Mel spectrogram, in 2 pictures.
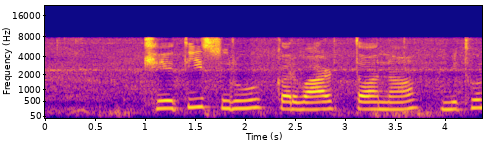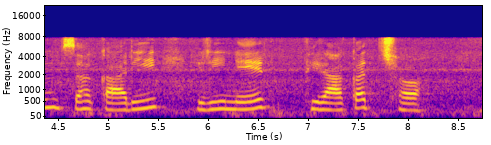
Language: Magahi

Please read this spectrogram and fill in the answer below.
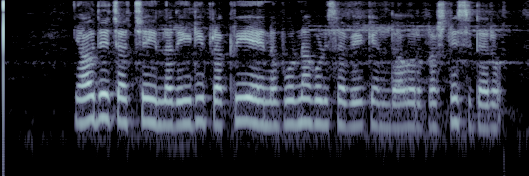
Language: Kannada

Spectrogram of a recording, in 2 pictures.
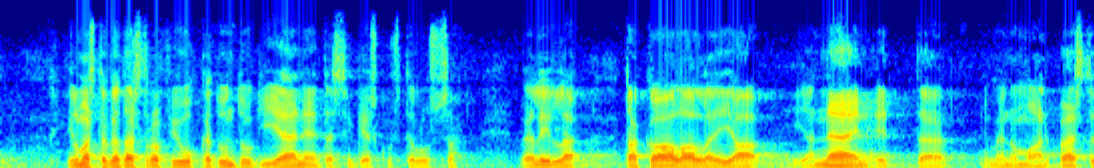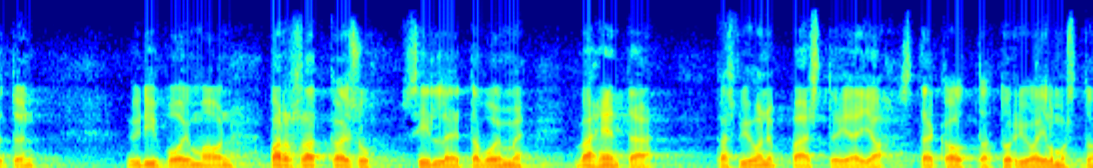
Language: Finnish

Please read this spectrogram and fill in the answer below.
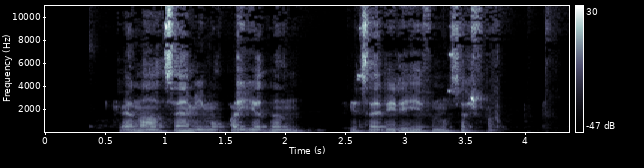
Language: Arabic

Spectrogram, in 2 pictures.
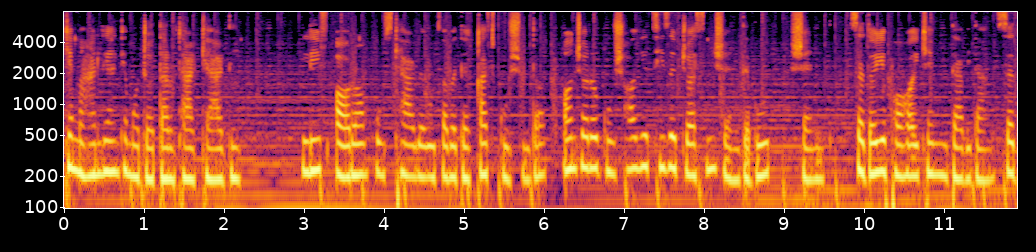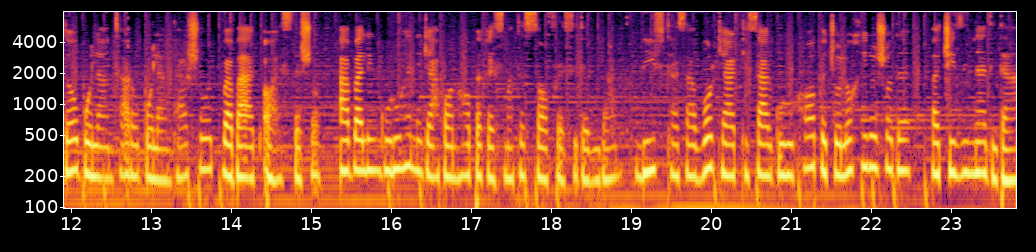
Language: Persian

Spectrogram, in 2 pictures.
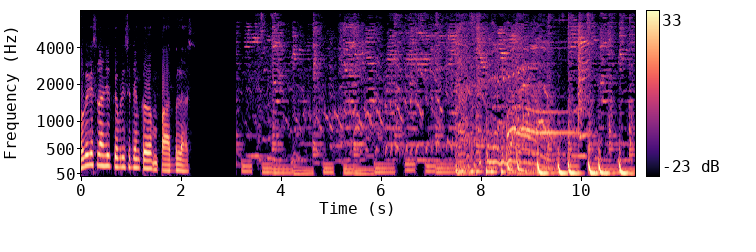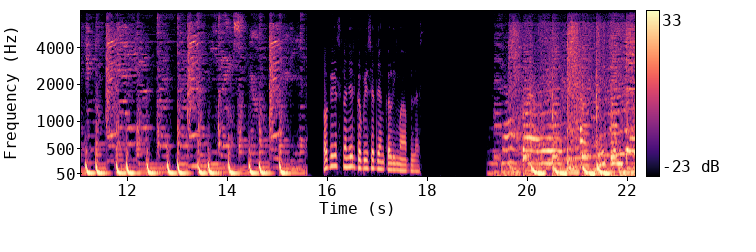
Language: Indonesian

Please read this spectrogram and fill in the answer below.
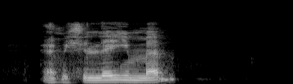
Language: Kabyle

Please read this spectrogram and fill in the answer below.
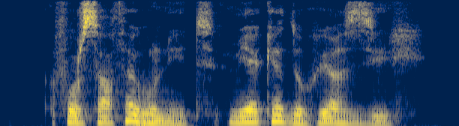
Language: Kabyle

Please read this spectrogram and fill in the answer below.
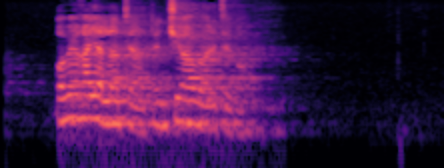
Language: Basque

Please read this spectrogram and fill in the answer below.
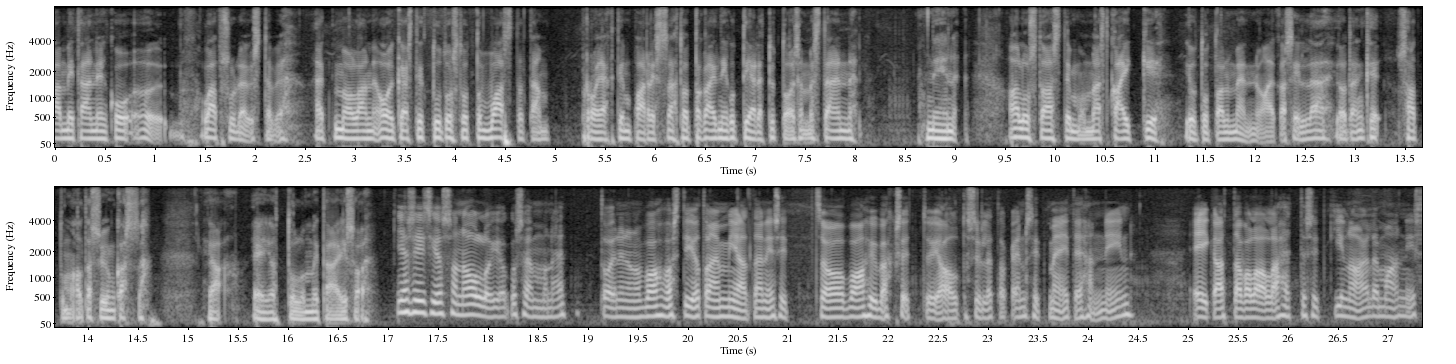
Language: Finnish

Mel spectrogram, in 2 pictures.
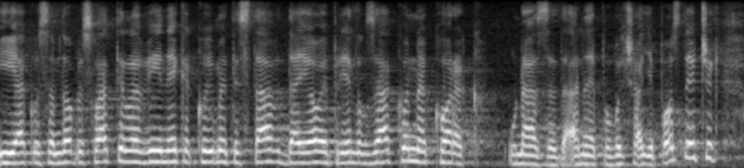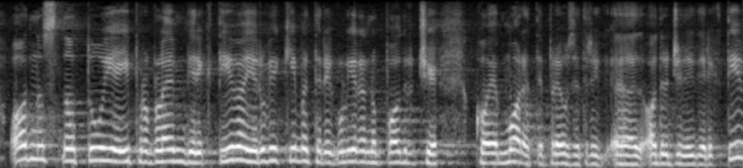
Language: Croatian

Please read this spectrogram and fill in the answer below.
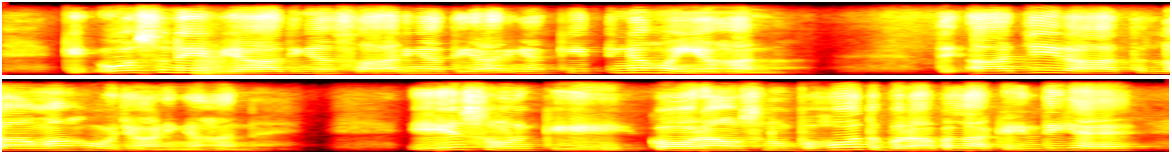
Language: Punjabi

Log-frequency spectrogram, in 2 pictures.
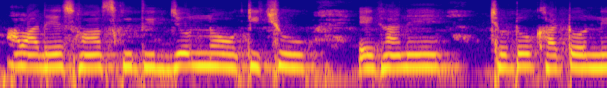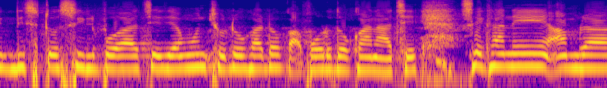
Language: Bangla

